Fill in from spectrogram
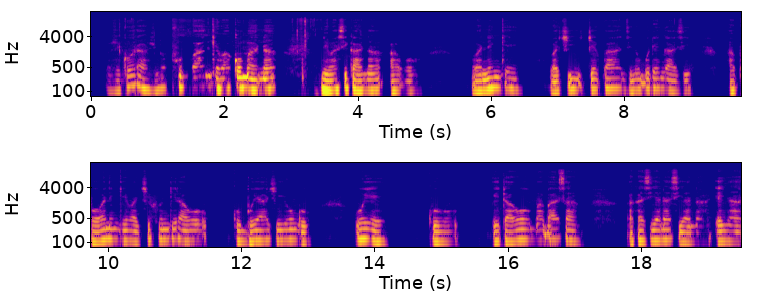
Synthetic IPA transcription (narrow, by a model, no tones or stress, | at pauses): ʐiko̞ɾaʐino̞fumwaŋɡe̞ʋako̞mana | ne̞ʋasikanaːʋo̞ | ʋane̞ŋɡe̞ | ʋat͡ʃit͡ʃe̞kad͡zino̞ɓuɗeŋɡazi | apo̞ʋane̞ŋɡe̞ʋat͡ʃifundiɾawo̞ | kubʱujat͡ʃijuːŋɡu | uje̞ | ku | itawo̞maɓasa̰ː | kasijanasijanae̞ɲaːra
